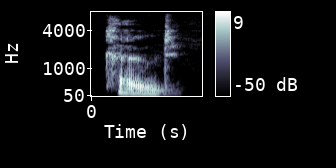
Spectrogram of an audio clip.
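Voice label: "code", British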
